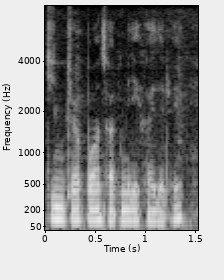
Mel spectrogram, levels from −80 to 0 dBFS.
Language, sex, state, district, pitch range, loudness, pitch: Hindi, male, Arunachal Pradesh, Longding, 95-115 Hz, -15 LUFS, 100 Hz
